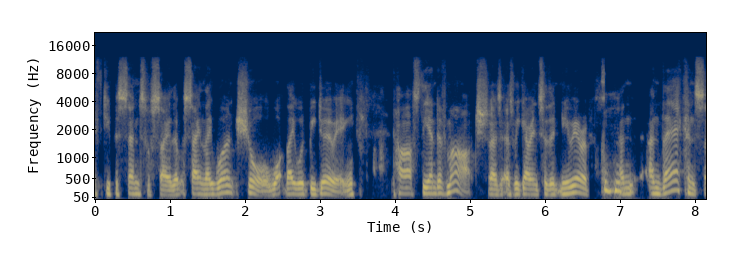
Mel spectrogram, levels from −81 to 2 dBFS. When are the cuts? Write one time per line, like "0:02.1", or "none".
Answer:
0:04.0
0:06.6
